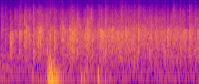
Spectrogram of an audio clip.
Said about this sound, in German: Applaus.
